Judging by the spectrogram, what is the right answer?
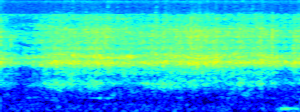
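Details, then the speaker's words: Sauga budget fishing reel used about a year: continuous high, gritty rasp while cranking with no smooth spin; owner suspects sand inside. "Dalam video ini, saya penasaran dengan reel Sauga yang sudah saya gunakan selama sekitar satu tahun, dan bunyinya sangat kasar,"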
